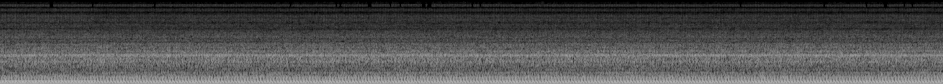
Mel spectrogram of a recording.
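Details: Ridgid generator, Yamaha MZ360 engine, about 10 years old and idle 4 years, after rusted tank and carburetor repair. Under a 3,000 W load it gives a steady, even drone at constant speed (60 Hz) with no hunting, misses or knocks: healthy.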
